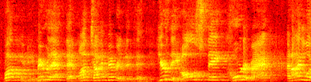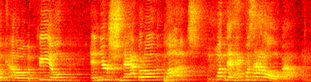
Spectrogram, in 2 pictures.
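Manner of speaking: high-pitched mom voice, scolding in fun; imitating Mom. Son imitates his mother questioning his punt snapping, high mock-scold. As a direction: squeak it out like a teasing mother. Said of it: "Mom was going".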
